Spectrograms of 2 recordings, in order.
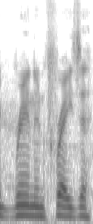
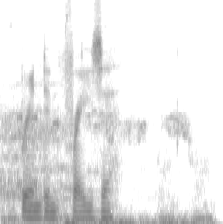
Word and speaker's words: Brendan Fraser: come after me if you come after me Brandon Fraser Brendan Fraser did you see that in like a Family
